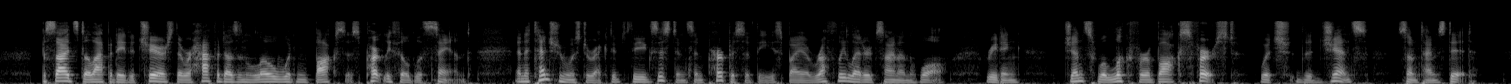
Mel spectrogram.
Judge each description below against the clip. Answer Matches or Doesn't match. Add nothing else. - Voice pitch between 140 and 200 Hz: Doesn't match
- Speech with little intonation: Doesn't match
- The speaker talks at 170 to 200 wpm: Matches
